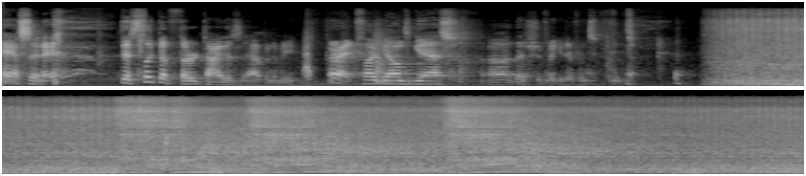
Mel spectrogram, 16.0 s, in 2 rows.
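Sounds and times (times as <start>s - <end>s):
truck engine revving: 7.0s - 16.0s.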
